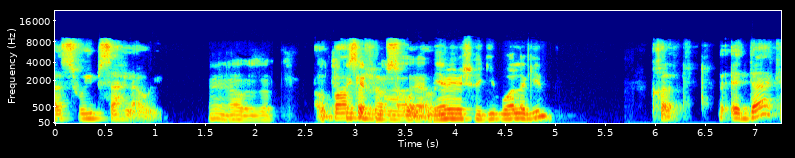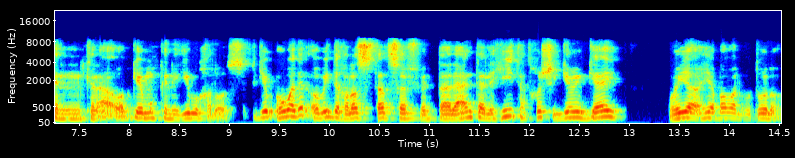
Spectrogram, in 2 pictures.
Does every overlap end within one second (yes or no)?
no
